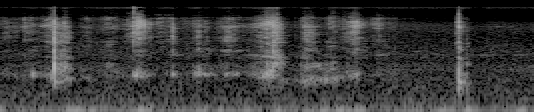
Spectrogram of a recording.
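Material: Foam.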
